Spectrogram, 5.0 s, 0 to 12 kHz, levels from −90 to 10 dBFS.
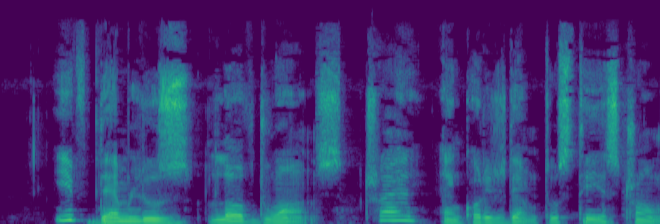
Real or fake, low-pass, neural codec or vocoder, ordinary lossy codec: real; 10.8 kHz; none; AAC, 48 kbps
